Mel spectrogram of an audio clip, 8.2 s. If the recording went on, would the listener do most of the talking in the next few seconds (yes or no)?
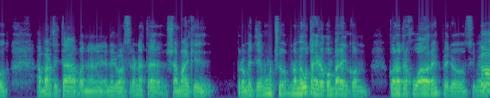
yes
